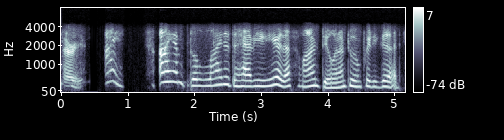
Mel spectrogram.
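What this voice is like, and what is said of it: Southern US Georgia accent. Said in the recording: “if you can't tell by my accent, I'm in Atlanta, Georgia.”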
